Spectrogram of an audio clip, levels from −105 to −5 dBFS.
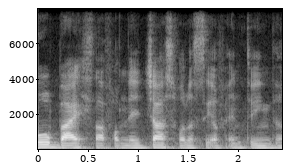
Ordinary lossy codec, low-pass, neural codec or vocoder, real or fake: none; none; none; real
